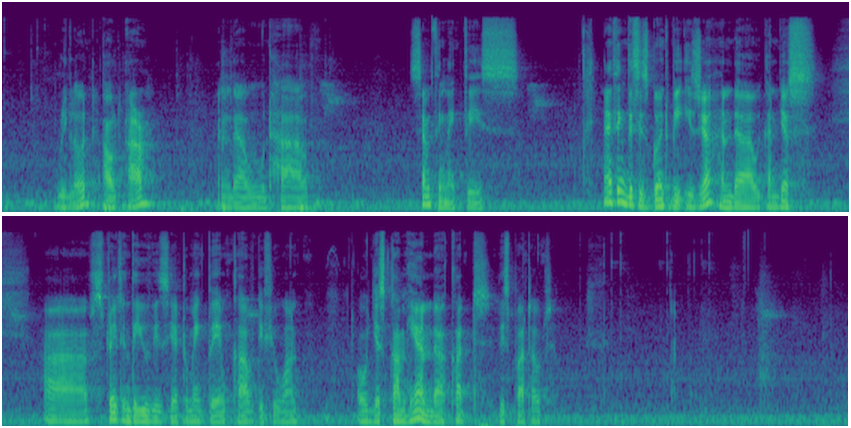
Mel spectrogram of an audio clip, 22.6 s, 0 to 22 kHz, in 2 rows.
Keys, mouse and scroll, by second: 0.0-0.5 drag.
